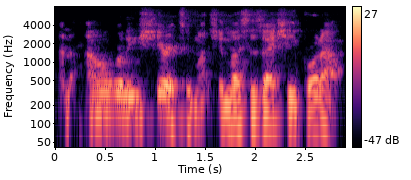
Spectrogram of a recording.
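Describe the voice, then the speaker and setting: Hesitant low-voiced man in an echoey room. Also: fast talker. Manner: hesitant, full of fillers. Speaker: panel guest. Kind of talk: casual video call chat. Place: home room on a video call. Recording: dull roomy home mic with faint hum.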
